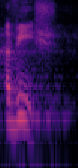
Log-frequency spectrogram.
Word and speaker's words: Avish: It's pronounced Avish. But I get all sorts of variations. I get Avish, Avish, Ashvin. One time someone called me VJ. It's like, you're not even trying.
